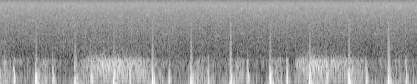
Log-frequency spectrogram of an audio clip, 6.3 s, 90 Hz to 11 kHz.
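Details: Person's own heart murmur recorded during mild bronchitis, occasional wheezes noted: regular heartbeat about 100 a minute with a soft whooshing sound filling gaps between some beats.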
